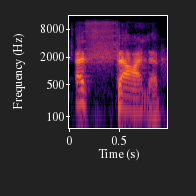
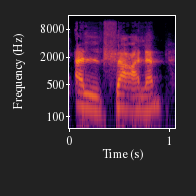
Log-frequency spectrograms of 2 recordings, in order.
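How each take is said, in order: First: Al-tha'lab said as ath-tha'lab, l merged into doubled th; al-tha'lab with the l assimilated; correct ath-tha'lab. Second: Al-tha'lab with the l sounded before th; al-tha'lab with a clear l; wrong al-tha'lab. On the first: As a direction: drop the l in al-tha'lab. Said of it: "you say". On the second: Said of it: "you don't say". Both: Shown as a demonstration.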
